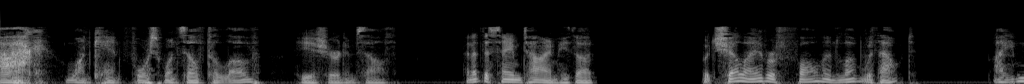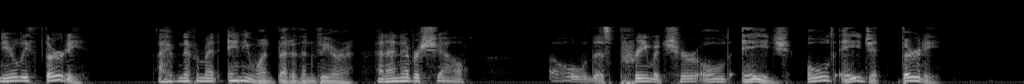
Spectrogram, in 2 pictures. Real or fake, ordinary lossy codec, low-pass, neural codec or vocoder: real; MP3, 24 kbps; 7.2 kHz; none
